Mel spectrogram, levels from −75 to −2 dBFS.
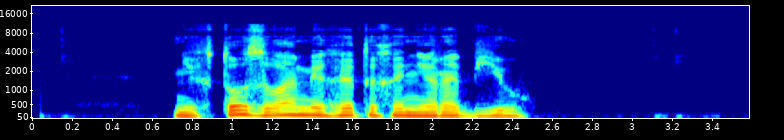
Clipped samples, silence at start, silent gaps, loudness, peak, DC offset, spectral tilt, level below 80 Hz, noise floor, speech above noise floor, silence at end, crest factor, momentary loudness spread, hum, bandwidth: under 0.1%; 0.7 s; none; -20 LUFS; -4 dBFS; under 0.1%; -7 dB/octave; -48 dBFS; -71 dBFS; 52 dB; 1.1 s; 18 dB; 8 LU; none; 11.5 kHz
